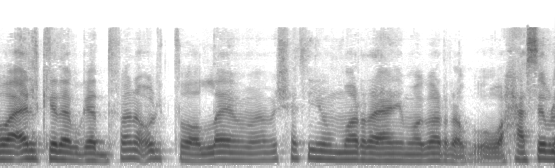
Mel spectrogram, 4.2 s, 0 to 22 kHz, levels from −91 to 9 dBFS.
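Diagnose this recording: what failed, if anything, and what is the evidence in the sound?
Nothing seems to have failed here: there's no sign of trouble at any stage of the chain, and the speech comes through without anything to point at.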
